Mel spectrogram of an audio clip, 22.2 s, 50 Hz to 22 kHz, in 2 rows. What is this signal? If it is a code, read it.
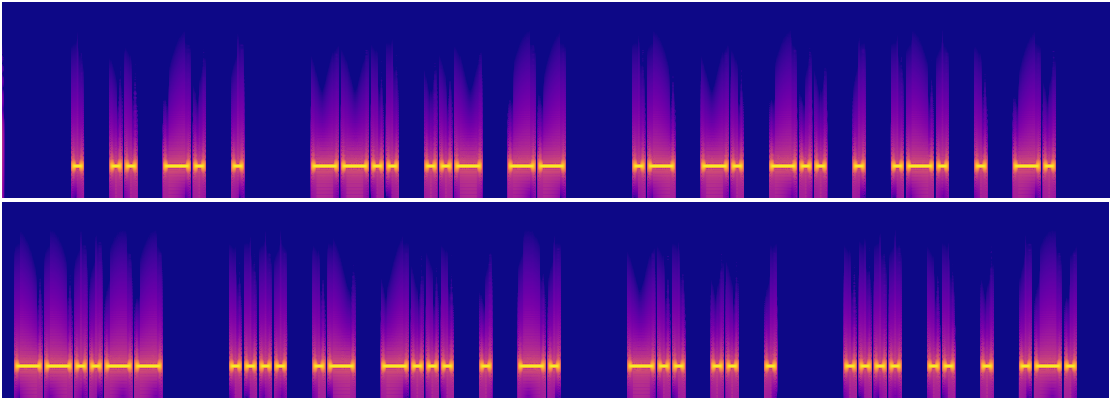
Morse code, heard as a keyed tone, about 16 wpm, spaced as for 14 wpm, 700 Hz. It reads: EINE ZUM ANDEREN, HABEN DIE HIER
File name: Morsekurs / Witze / Witz 24.Juli 2018, 70 F80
